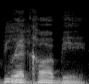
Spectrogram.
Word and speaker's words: Rekabi: Rekabi.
